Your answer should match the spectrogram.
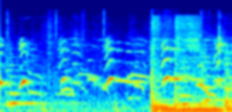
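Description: A litter of pit bull puppies yipping and whining, many short high cries overlapping one another. Background music swells in under them about one and a half seconds in.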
